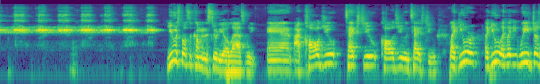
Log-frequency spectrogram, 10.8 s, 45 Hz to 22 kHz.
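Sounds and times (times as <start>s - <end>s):
crickets chirping sound effect: 0.0s - 3.4s
speech: 3.4s - 10.7s
faint low thump: 4.5s - 4.8s.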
